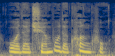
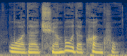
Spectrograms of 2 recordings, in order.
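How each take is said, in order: Both takes have the same delivery.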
